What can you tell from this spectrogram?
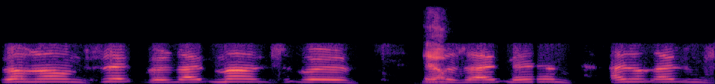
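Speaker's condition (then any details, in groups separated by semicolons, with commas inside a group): Throat cancer; throat cancer survivor, voice box kept, no hole in throat, lasting impact on throat and speech; speech impediment, sounds like a very unique accent, may be hard to understand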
